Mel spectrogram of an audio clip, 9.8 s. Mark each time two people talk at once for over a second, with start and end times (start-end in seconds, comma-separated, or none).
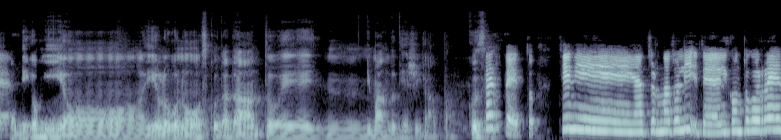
none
